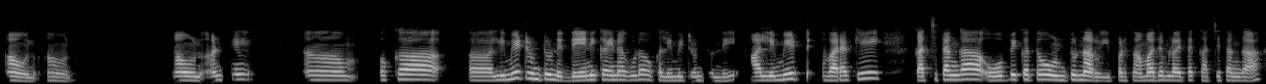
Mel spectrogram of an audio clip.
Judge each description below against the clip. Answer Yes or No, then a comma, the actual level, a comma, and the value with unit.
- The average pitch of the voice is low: No, high, 200 Hz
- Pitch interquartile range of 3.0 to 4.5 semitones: Yes, average, 3.3 semitones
